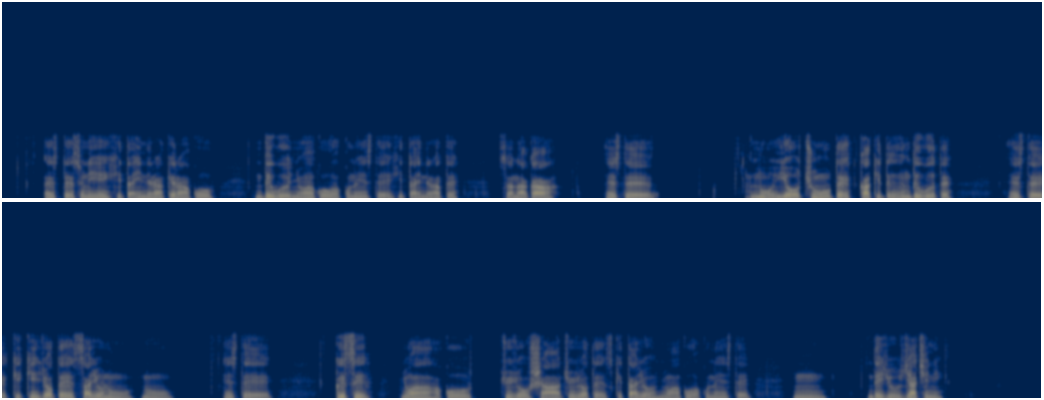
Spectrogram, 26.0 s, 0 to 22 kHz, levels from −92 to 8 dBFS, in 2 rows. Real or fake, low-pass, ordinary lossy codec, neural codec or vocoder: real; 7.2 kHz; AAC, 48 kbps; none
